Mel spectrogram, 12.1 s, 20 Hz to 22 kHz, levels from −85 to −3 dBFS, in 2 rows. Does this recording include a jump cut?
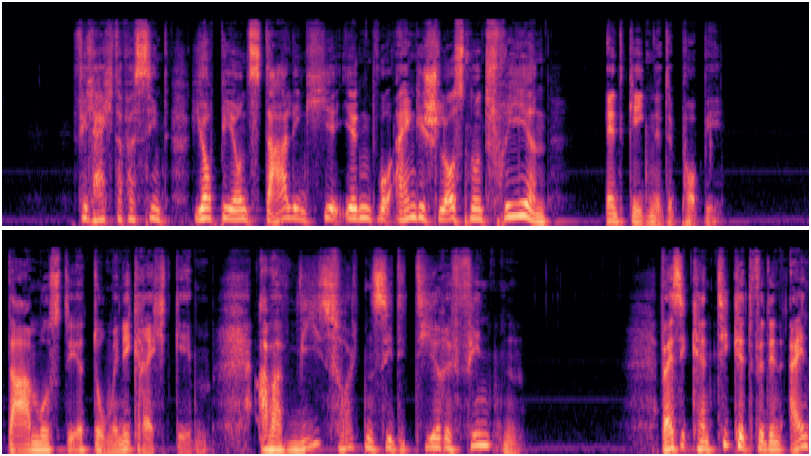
no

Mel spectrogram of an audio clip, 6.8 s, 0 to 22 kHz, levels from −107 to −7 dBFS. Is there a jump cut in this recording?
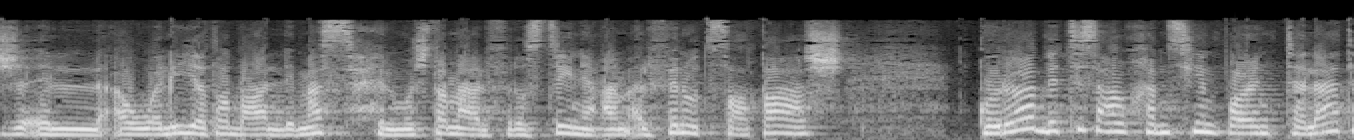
yes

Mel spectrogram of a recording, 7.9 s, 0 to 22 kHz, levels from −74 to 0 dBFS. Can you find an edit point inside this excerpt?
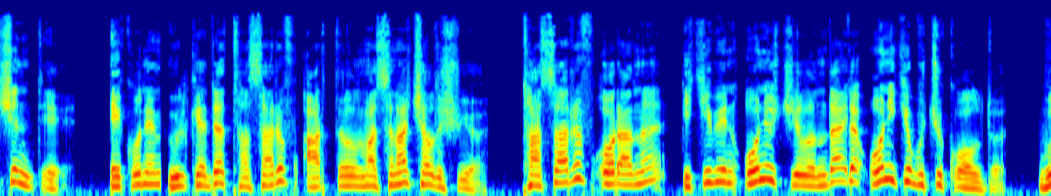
yes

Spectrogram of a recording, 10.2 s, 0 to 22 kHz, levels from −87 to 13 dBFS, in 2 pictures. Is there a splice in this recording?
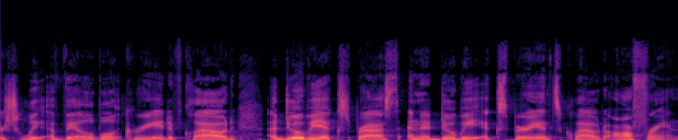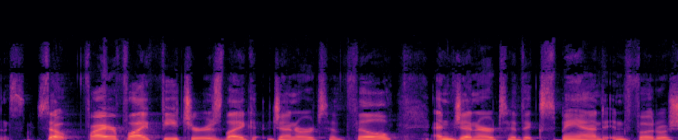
yes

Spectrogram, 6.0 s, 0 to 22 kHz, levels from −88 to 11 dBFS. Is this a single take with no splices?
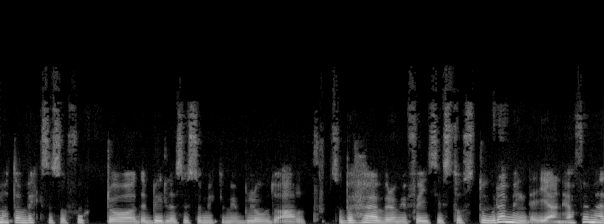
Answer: no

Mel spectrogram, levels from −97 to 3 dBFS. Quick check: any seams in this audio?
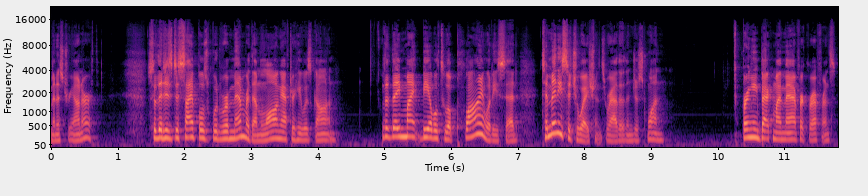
yes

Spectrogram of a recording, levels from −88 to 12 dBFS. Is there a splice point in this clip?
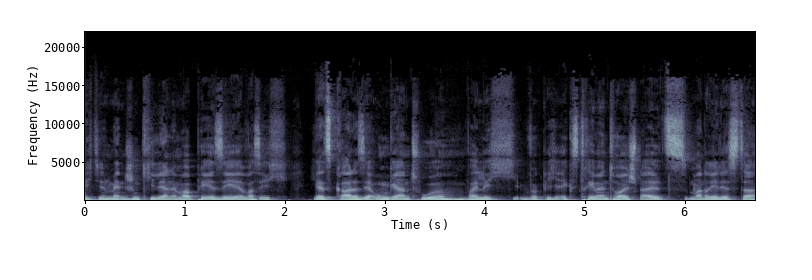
yes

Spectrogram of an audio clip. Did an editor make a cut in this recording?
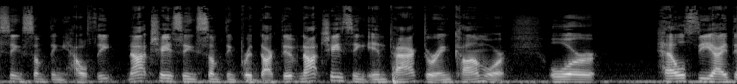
yes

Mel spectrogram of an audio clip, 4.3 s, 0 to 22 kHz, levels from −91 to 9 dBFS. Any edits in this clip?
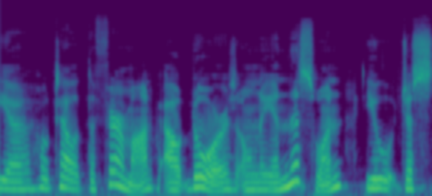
yes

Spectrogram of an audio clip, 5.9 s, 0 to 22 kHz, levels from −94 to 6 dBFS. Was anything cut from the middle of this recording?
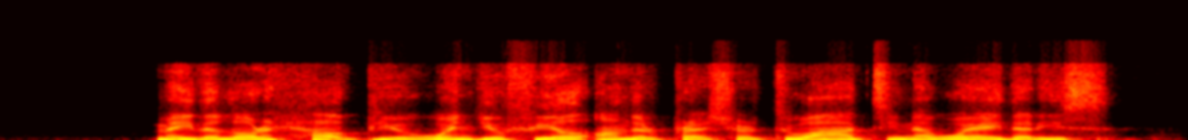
no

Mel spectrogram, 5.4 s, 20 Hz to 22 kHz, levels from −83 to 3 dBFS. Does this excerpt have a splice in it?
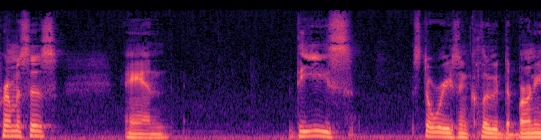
no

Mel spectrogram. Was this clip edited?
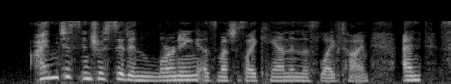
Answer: no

